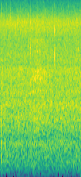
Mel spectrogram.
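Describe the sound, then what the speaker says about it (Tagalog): Heavy rain pours down hard and steadily, a dense, loud hiss of drops drumming on surfaces with no pauses and no voices. "lalong lumakas ang ulan"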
